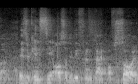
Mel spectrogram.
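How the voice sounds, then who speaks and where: With light background noise and audible room echo, a man speaks with fairly even intonation. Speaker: winery tour guide. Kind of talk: guided tour explanation. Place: hall. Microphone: phone near.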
